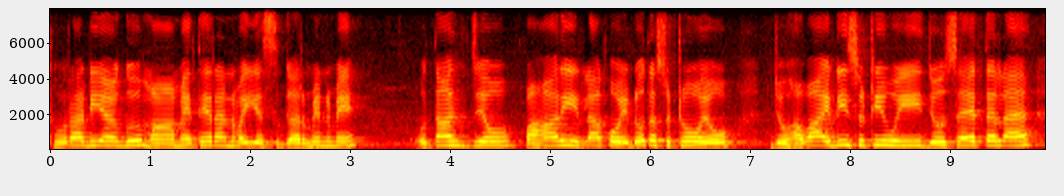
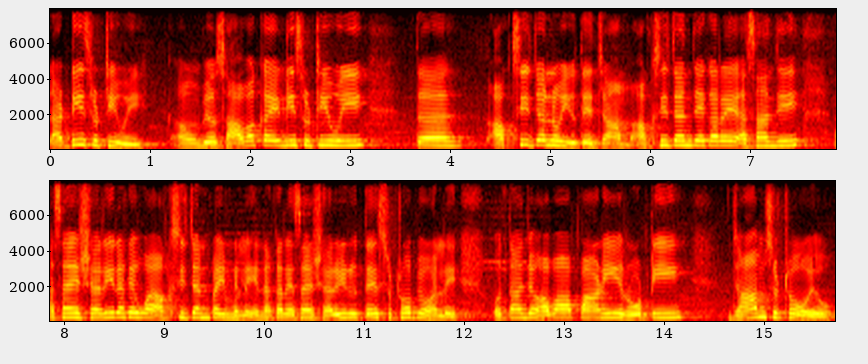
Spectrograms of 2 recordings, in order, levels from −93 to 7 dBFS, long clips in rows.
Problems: none marked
